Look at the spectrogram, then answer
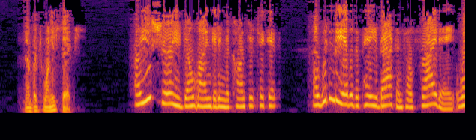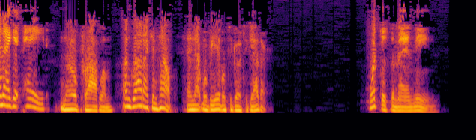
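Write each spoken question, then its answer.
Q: What does the man mean?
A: He is happy to buy her ticket and wait until Friday to be paid back.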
